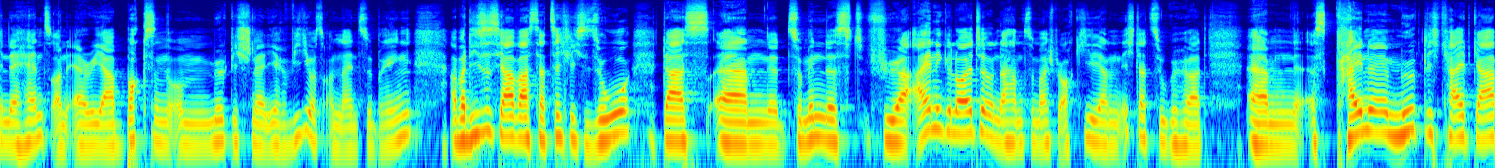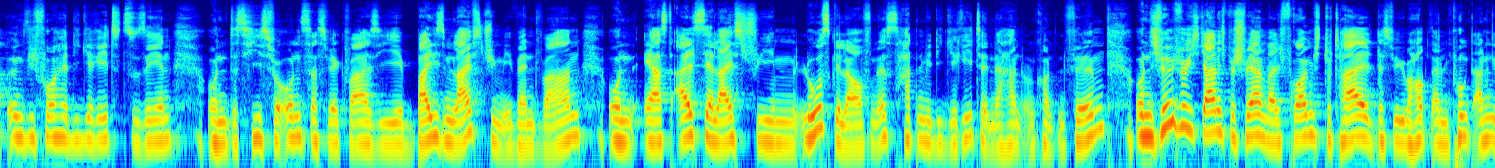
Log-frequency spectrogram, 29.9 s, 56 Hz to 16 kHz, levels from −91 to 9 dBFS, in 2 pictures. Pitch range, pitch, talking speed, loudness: 130-155 Hz, 140 Hz, 195 wpm, -21 LUFS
